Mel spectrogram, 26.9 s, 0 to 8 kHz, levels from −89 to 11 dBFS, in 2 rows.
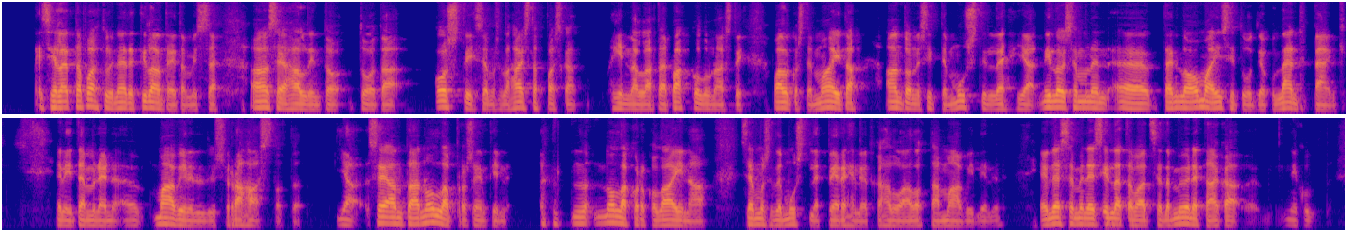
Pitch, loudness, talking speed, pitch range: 105 Hz, -22 LUFS, 120 wpm, 90-115 Hz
